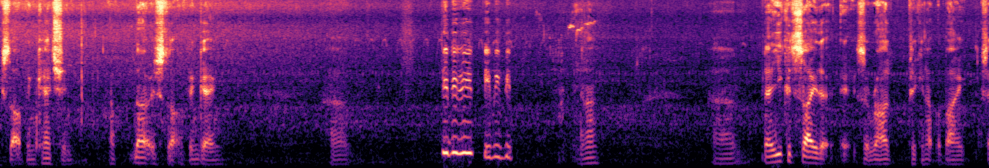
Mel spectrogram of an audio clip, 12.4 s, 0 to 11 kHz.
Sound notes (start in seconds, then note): 5.6 beep beep beep, beep beep beep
